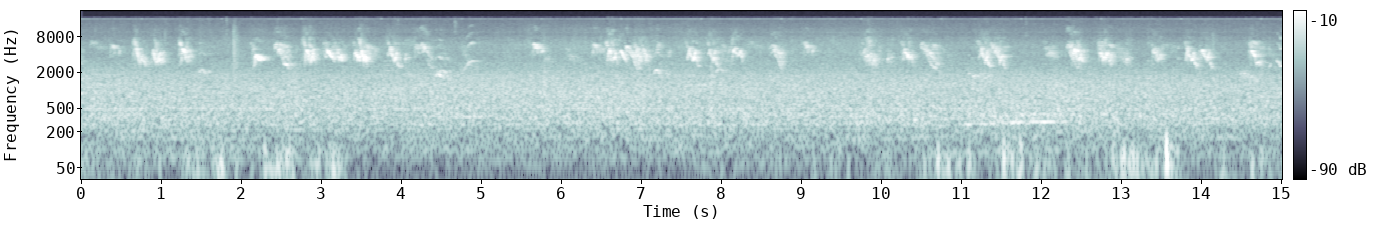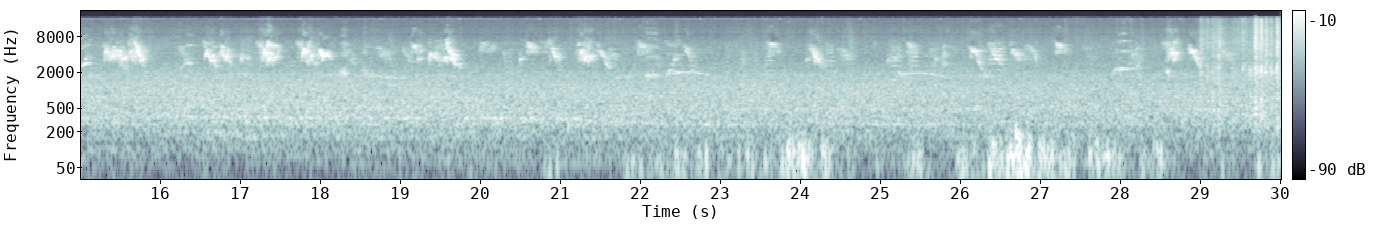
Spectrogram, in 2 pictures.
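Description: Birds chirping: many short, high calls in quick succession, over a steady low hiss, with a few dull low thumps near the end.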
